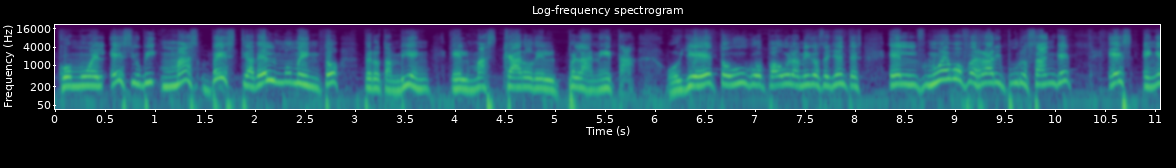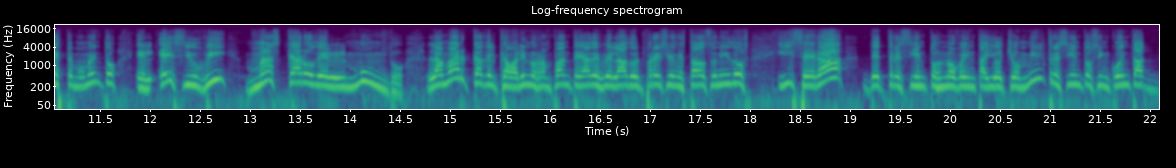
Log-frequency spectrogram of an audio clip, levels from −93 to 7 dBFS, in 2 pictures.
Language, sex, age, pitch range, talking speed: Spanish, male, 40-59, 200-245 Hz, 140 wpm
